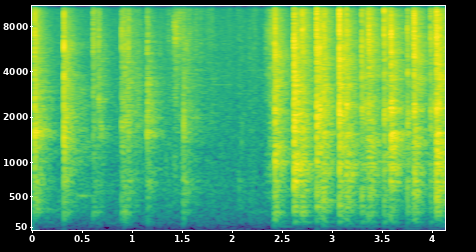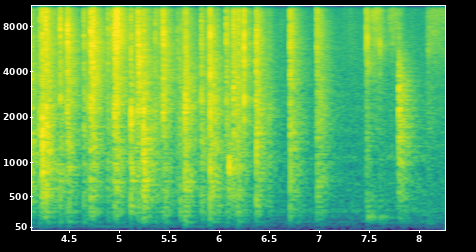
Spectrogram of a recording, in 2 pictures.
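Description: A tarot deck being shuffled by hand: a few scattered card clicks, then a dense run of rapid clicking lasting about four seconds before it stops near the end.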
